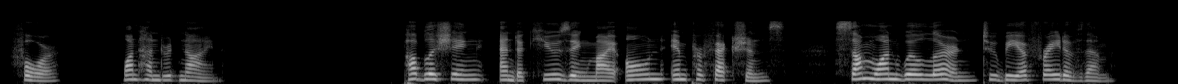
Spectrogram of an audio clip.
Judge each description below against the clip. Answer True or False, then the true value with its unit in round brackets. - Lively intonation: False (3.9 semitones)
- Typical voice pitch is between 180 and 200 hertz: False (210 Hz)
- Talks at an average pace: False (85 wpm)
